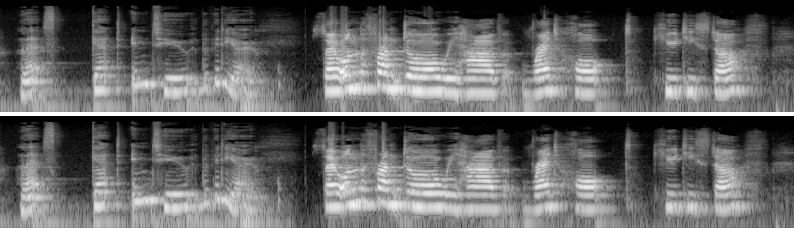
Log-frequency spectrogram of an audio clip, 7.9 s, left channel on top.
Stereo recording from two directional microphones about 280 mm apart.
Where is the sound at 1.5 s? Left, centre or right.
Centre.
